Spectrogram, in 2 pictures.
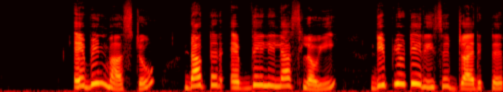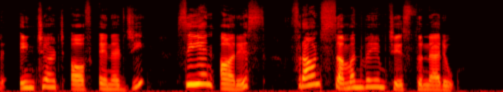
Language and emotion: Telugu, neutral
